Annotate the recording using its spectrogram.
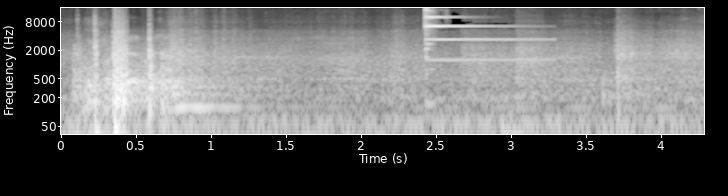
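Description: Loud rustling and handling of the camera near the start. About halfway through comes a single bright bell-like ding that rings for under a second and fades away.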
